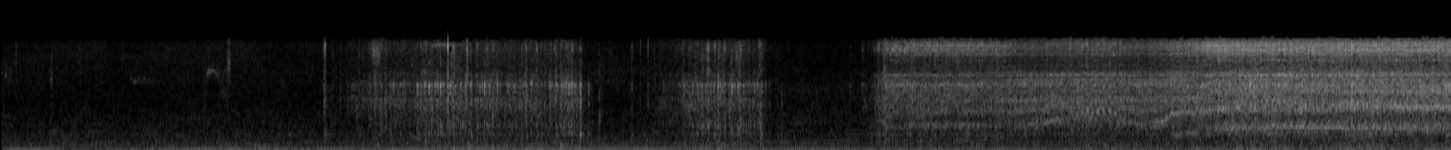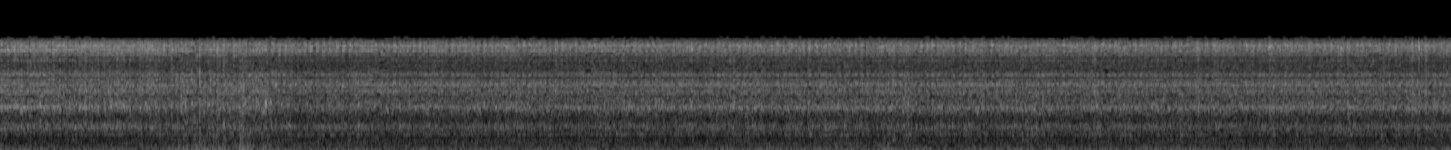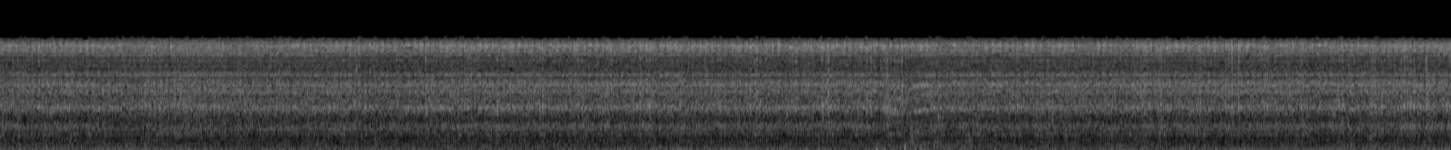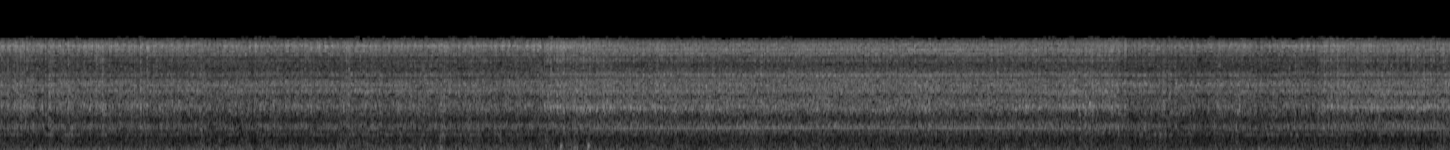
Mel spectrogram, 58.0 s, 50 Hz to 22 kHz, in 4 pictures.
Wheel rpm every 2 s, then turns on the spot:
0, 0, 30, 20, 40, 90, 150, 160, 160, 160, 160, 160, 160, 160, 160, 160, 160, 160, 160, 160, 160, 160, 170, 170, 170, 160, 160, 160, 160.
4-8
